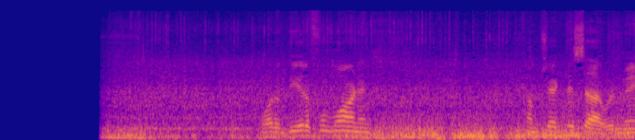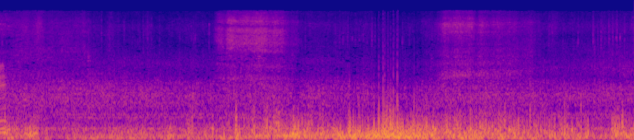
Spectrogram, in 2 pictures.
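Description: Wind rumbles loudly against a microphone.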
